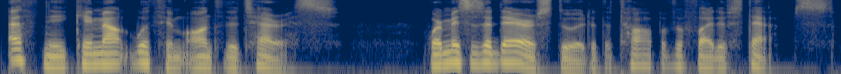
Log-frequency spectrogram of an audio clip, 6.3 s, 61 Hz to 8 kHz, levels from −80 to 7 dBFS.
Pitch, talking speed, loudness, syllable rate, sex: 95 Hz, 200 wpm, -21 LUFS, 4.7 syllables/s, male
